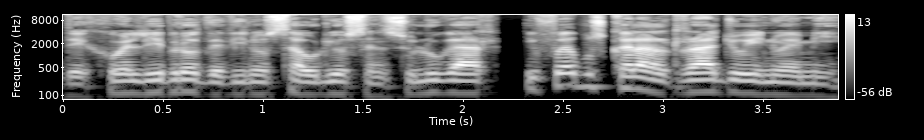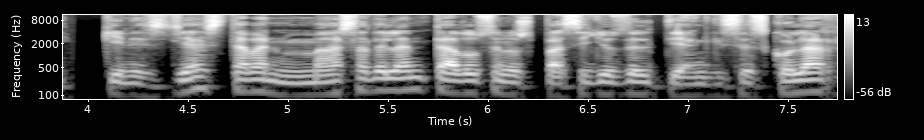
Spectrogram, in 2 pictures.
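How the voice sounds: Here is a natural reading voice. The text is read aloud in that manner.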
